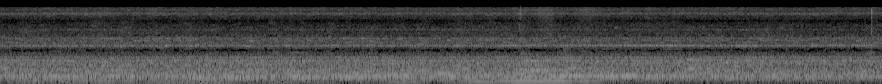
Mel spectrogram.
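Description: Steady background noise: an even hiss with a faint low hum that swells a little about four to six seconds in, and no distinct knocks or clicks.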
